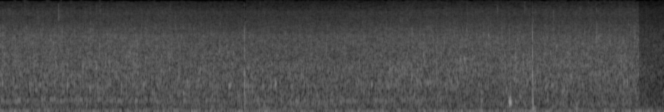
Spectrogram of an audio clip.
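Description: A river clogged with plastic waste flows with a steady, close rushing and trickling wash, with a few faint ticks and drips. No one speaks.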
